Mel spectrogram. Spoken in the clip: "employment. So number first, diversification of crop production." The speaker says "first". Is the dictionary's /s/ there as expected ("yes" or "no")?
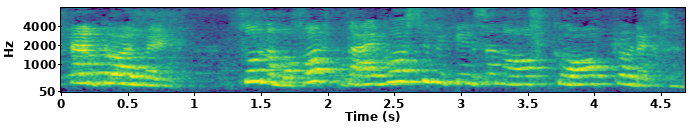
no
